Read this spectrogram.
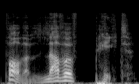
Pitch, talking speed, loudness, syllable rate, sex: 125 Hz, 215 wpm, -20 LUFS, 4.8 syllables/s, male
